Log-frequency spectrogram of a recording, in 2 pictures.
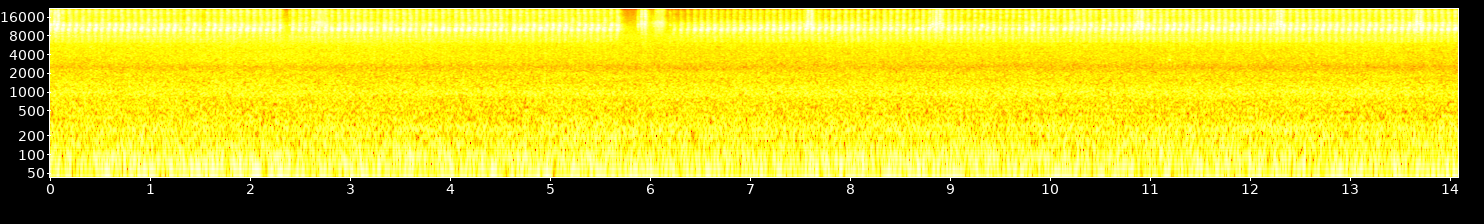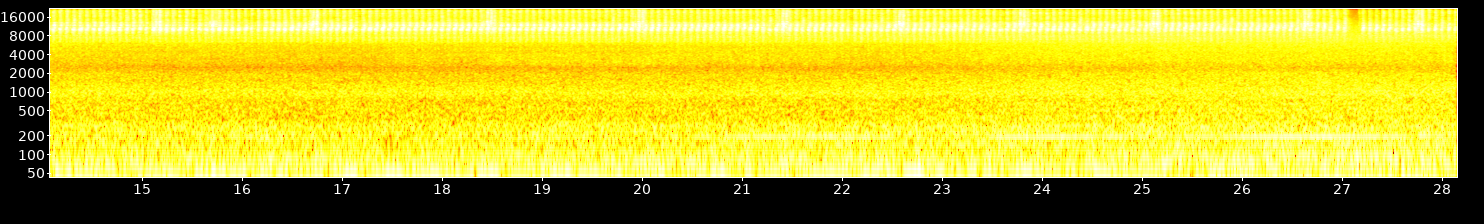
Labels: Is this a lion?
no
